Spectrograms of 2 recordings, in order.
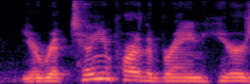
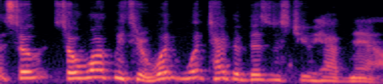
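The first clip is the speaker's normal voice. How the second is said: genuinely inquisitive, curious, pitched-up tone; 6 semitones higher than usual. Demonstrating how to ask someone a question, in a curious tone. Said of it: "if I'm asking a situation question in a curious tone".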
